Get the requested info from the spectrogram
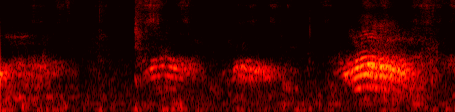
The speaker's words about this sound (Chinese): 这边有啊，你听还有乌鸦，对，因为这个老的建筑上这些这些东西特别多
